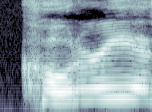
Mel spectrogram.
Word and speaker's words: coterie: I know you had explained it to me, but if you would explain it to my audience, coterie am I saying it correctly?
